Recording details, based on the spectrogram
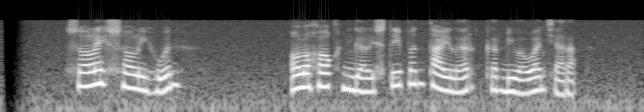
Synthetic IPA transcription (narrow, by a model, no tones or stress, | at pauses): sɔlɛhsɔliɦʊn | ʔɔlɔhɔkniŋɡalist̪ipənt̪ajlərkɨrdiwawaɲt͡ʃaɾa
